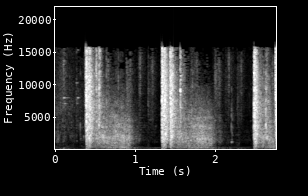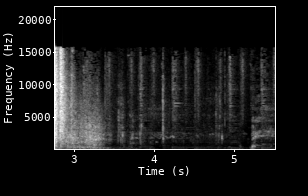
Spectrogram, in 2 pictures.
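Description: Gunfire during a duck hunt: three loud, booming shots spaced about a second apart, each with a long rolling echo, followed by fainter rustling and small noises.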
